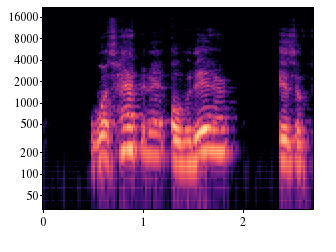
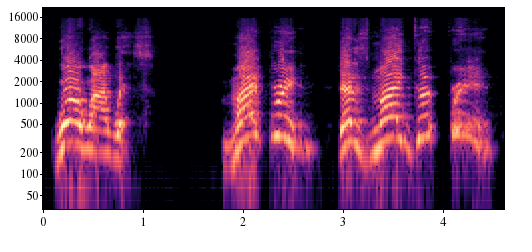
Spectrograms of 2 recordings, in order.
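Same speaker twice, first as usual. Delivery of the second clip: loud, higher, slow excited greeting; excited shout-out; 6 semitones higher, 8 dB louder, slower than usual. Real, not acted. Host spots his friend on screen, loud excited shout-out.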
